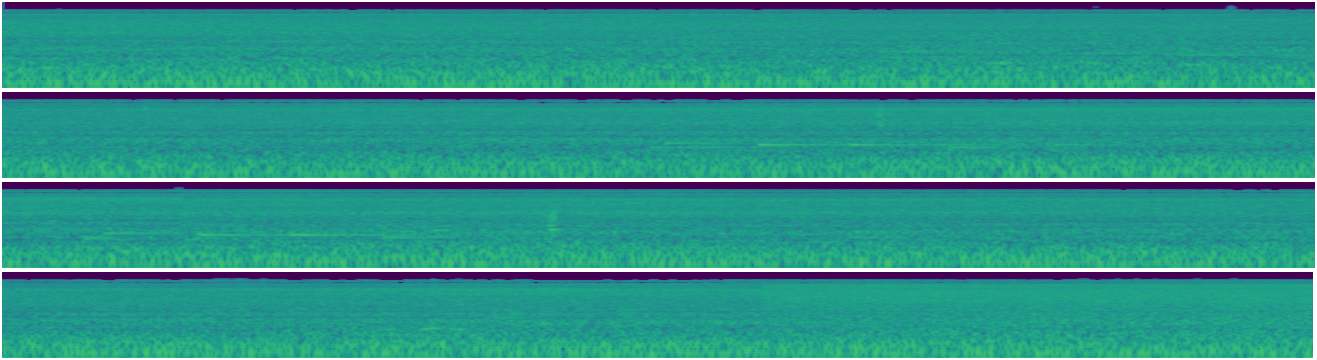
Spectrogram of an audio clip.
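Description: A huge waterfall roars steadily close by.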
